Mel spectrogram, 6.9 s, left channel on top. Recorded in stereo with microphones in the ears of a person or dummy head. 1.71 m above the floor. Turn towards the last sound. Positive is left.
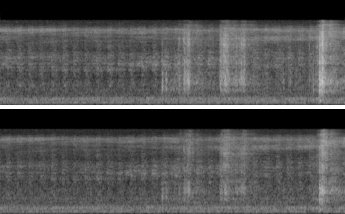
turn(degrees=10)  # may be behind; listen again after turning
